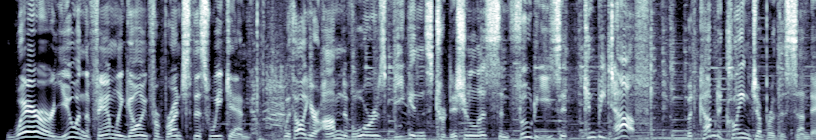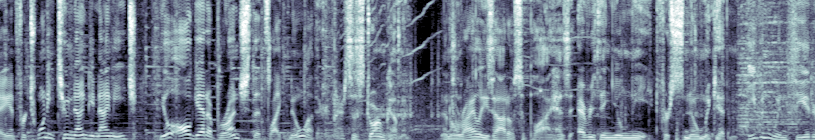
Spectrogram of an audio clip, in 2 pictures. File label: Commercial; voice demo production samples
